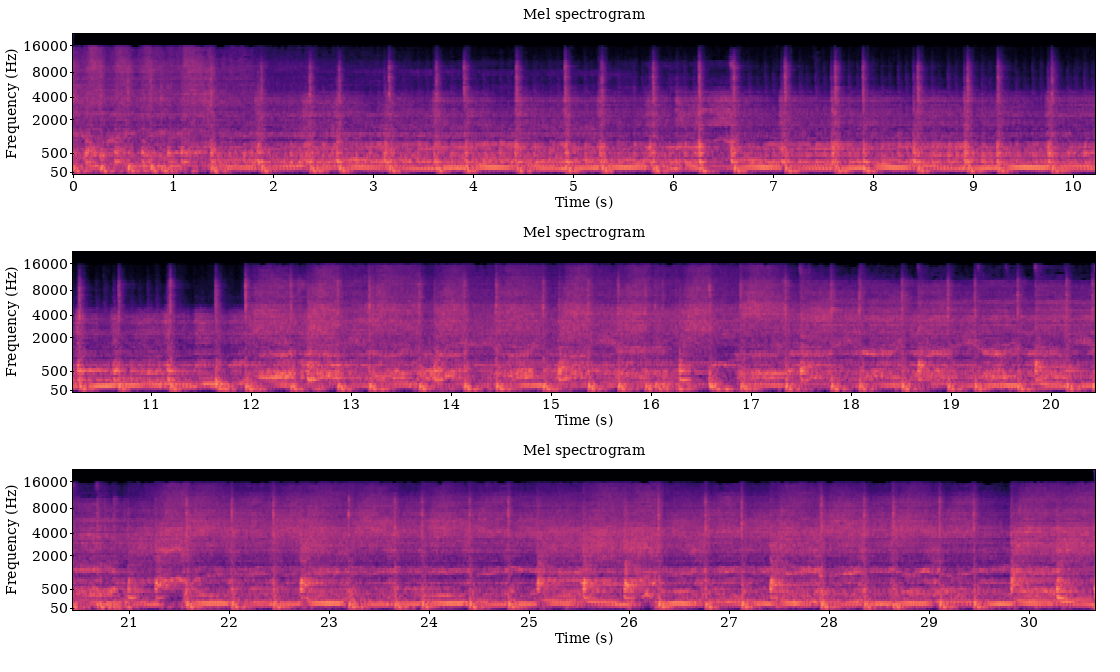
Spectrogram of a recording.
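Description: A live grind band plays loud and fast: drum kit with rapid bass drum and electric guitar pounding a repeating low riff. The top end is thinner for the first ten seconds or so, then fills back in with the rest of the kit.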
